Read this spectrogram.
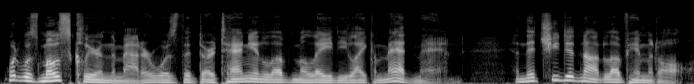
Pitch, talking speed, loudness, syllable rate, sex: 115 Hz, 205 wpm, -19 LUFS, 4.9 syllables/s, male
